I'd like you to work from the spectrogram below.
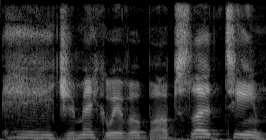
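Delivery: put-on whisper. Retelling what a mother said right in his ear: imitating a whisper. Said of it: "right in my ear, and whispers".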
